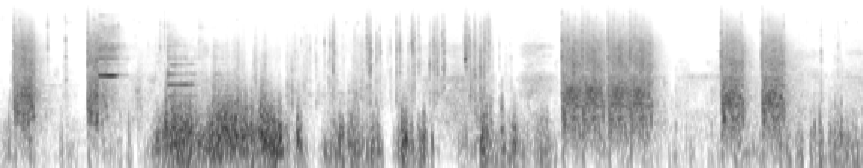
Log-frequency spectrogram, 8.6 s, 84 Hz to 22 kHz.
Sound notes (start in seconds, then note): 0.1 targets pinging; 3.6 gun clicking; 5.6 gunshots banging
